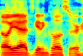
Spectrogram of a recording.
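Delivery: ordinary talk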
